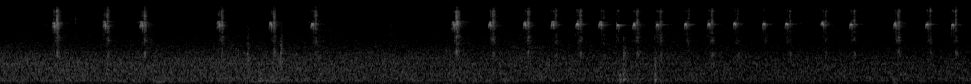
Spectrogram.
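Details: Red squirrels interacting at a bird hide in Eastern Canada give thin, high-pitched squeaks, a few scattered notes at first, then a fast run of about twenty quick chips repeated several times a second.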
